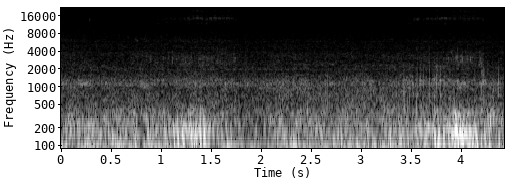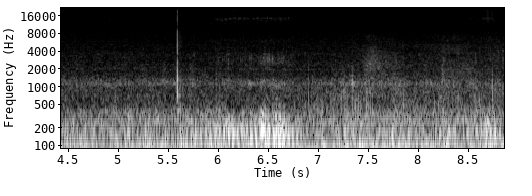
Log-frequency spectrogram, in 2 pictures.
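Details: Sleeping pet cat snoring: soft, low rumbling breaths that swell roughly every two and a half seconds over a steady hum, with one faint click midway.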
